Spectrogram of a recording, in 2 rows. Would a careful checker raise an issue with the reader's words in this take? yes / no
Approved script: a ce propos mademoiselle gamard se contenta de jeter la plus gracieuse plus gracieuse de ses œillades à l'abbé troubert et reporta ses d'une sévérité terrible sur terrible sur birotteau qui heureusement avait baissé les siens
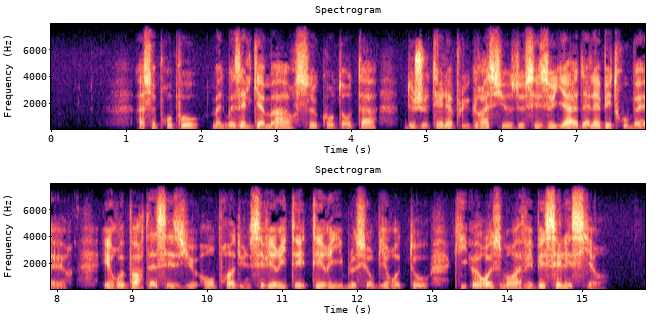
yes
